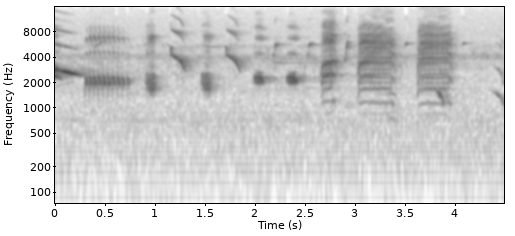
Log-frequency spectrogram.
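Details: , three birds visiting a farm in the Caatinga of the Bahia sertão, Brazil. Varied song of clear whistles, steady harmonic notes, sharp downslurred chirps and two loud buzzy rasping bursts near the end, all in quick succession.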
